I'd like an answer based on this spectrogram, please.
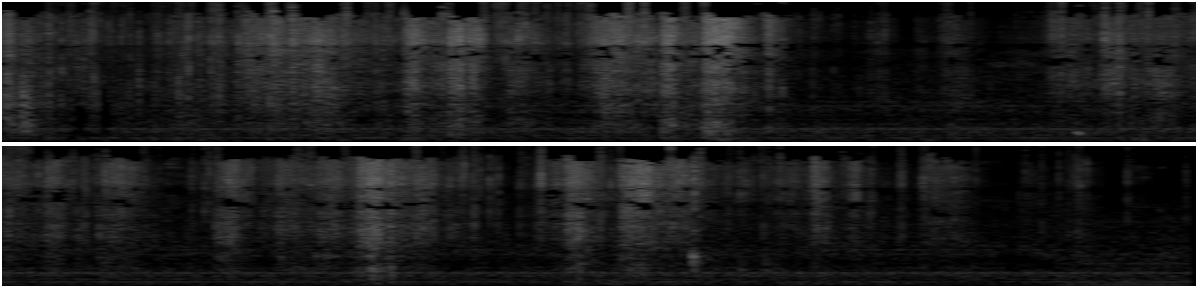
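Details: Crinkling and crumpling noises in a small indoor room, with soft rustles and no animal voice.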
